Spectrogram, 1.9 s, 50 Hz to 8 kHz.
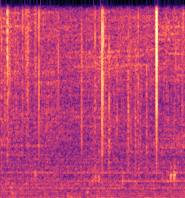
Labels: {"label": "anthrophony, boat engine", "recorder": "SoundTrap 300"}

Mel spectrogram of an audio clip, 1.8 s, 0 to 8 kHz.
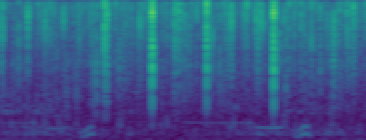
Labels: {"label": "biophony, cascading saw", "recorder": "SoundTrap 600 or HydroMoth"}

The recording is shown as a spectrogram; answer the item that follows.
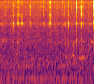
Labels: {"label": "ambient", "recorder": "HydroMoth"}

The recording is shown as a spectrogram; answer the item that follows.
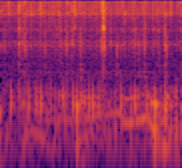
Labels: {"label": "biophony, cascading saw", "recorder": "HydroMoth"}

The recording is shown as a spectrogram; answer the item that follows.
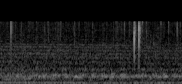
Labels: {"label": "anthrophony, boat engine", "recorder": "SoundTrap 300"}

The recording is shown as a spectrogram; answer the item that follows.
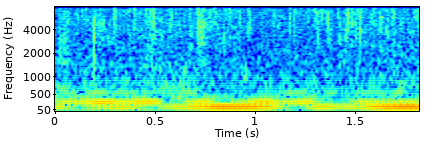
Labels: {"label": "biophony, midshipman", "recorder": "SoundTrap 500"}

